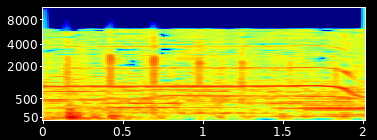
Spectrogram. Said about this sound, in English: Clap your hands and give God a mighty shout of praise.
